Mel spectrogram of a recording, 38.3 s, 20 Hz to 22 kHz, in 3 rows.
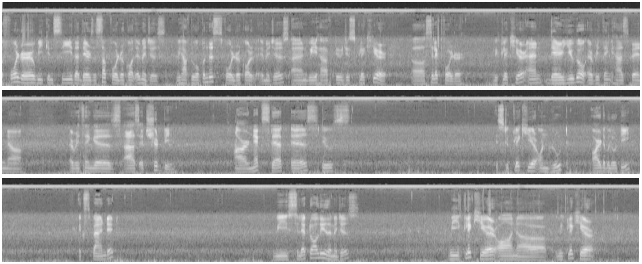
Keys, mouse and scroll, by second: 3.9 click, 9.1 click, 11.9 right click, 14.0 right click, 16.2 right click, 18.8 click, 20.3 click, 21.6 click, 25.5 click, 27.0 click, 28.1 click, 32.1 shift+click.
